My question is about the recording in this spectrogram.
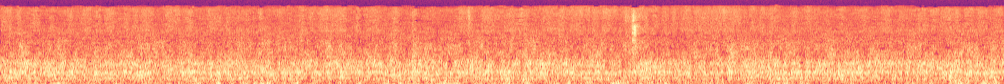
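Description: Steady low background rumble and hiss, with one faint tick about six seconds in.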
